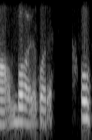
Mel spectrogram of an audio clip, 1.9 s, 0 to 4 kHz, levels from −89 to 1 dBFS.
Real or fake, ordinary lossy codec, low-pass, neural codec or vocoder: real; Opus, 24 kbps; 3.6 kHz; none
